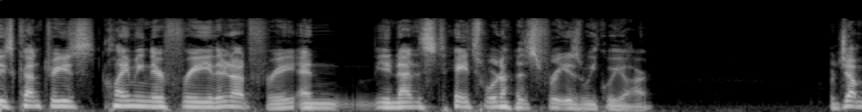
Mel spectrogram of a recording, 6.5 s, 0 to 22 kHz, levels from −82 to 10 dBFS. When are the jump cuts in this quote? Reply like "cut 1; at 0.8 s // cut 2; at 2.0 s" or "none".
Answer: cut 1; at 2.2 s // cut 2; at 4.5 s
